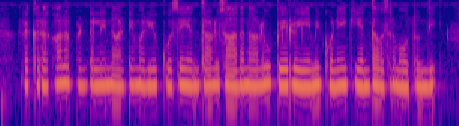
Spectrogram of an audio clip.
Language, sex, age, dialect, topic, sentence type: Telugu, female, 18-24, Southern, agriculture, question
